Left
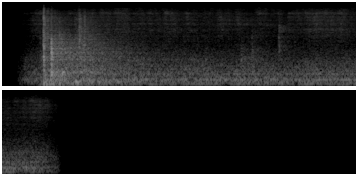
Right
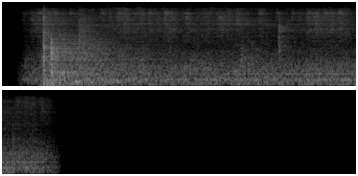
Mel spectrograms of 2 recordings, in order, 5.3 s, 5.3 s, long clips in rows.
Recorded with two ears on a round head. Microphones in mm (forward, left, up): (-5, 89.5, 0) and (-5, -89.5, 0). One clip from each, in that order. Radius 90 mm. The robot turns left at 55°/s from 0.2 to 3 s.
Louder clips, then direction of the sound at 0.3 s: Even; 5° left (ahead or behind).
